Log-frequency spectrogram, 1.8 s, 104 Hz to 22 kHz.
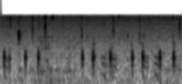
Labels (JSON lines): {"label": "biophony, knock croak", "recorder": "SoundTrap 300"}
